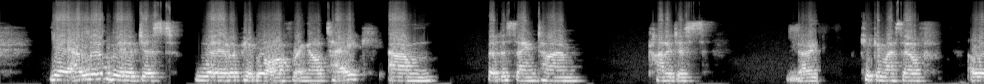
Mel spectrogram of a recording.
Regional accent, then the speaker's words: Adelaide, South Australia, Australia; moved away as an adult; now in Scotland, United Kingdom; the Adelaide Thunderbirds were the Suncorp team. They still are sort of in my hometown

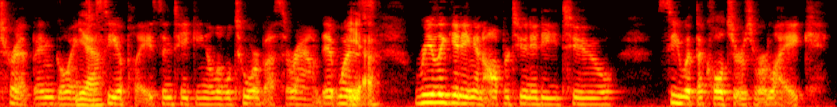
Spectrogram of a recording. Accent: Blaine, Washington, United States; moved away as an adult; also born or lived in East Coast; I grew up in Washington. I grew up on the Canadian border in Blaine.

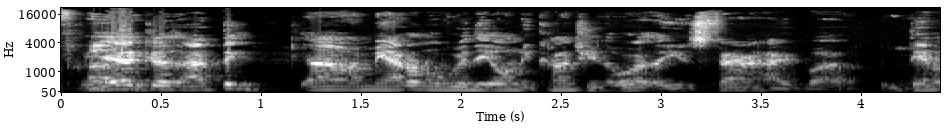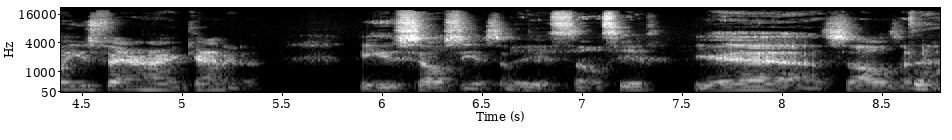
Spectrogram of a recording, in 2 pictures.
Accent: New York City, New York, United States; we're from New York City

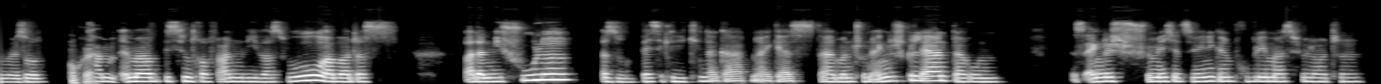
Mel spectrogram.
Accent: Bern, Switzerland; ich bin dann effektiv in Bern aufgewachsen, lange

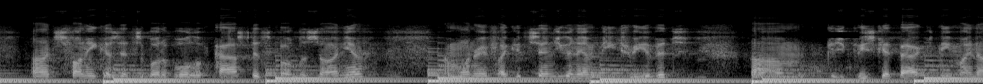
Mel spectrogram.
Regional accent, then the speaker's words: Canada; I am from Dunkeller, Canada.

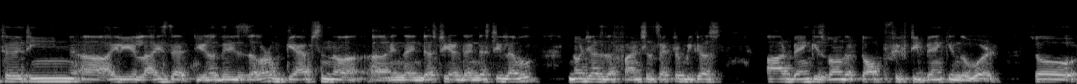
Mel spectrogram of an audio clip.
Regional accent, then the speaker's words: Melbourne, Victoria, Australia; I am from Melbourne, Australia

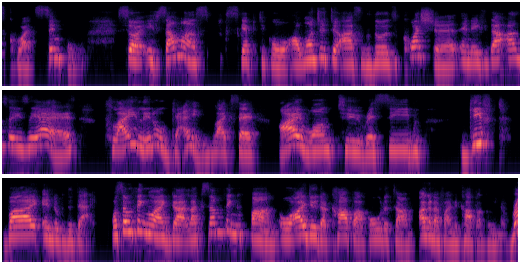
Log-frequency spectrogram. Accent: Japan; moved away; I'm coming from Japan

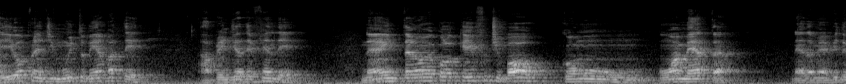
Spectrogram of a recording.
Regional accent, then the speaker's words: Piraju, São Paulo, Brazil; also born or lived in Osasco; Eu nasci, eu nasci em Osasco. Nasci em Osasco, sou Osasco de berço, né? Mas fui criado em Piraju.

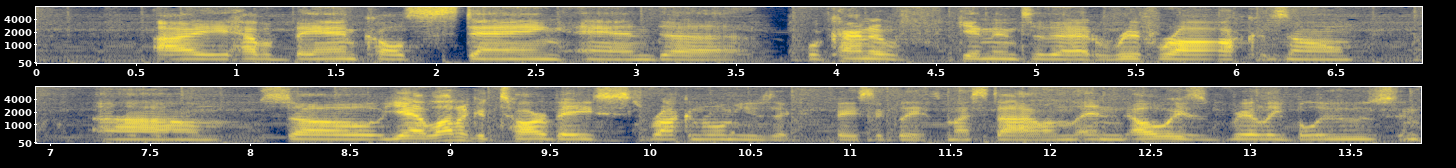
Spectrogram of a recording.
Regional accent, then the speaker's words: Bay Area, California, United States; now in Los Angeles, United States; I'm from California, United States, originally from the Bay Area. I currently live in Los Angeles, California

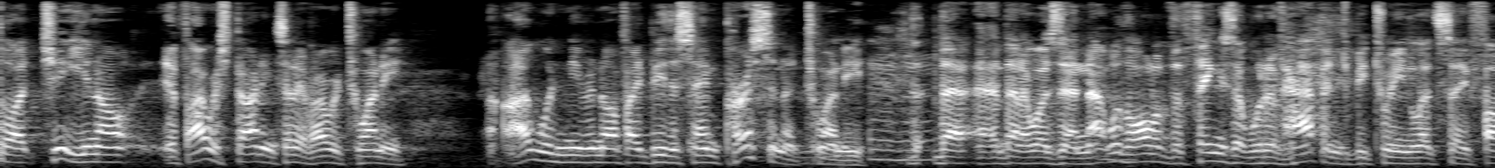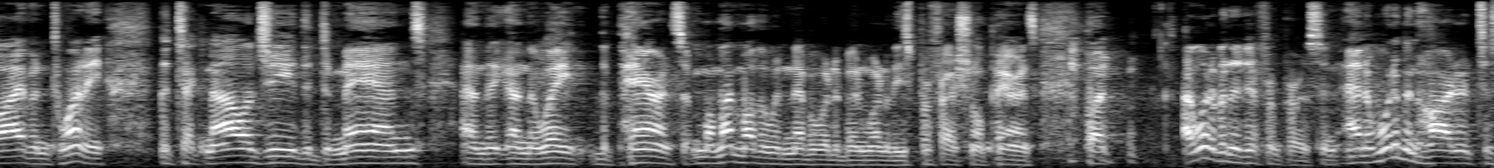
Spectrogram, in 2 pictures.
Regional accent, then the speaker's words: New York City, New York, United States; It was my hometown.

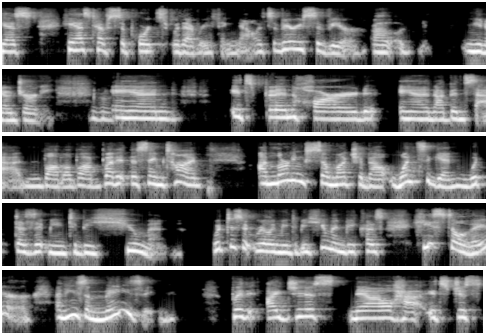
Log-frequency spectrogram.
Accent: United States; also born or lived in Florida / Virginia; as an American

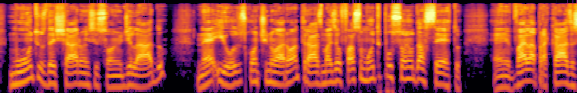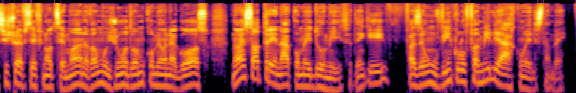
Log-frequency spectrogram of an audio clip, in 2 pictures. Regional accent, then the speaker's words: Montes Claros, Minas Gerais, Brazil; moved away as an adult; now in São Paulo, Brazil; Eu saí de Montes Claros, né? Uma cidade pacata, interior de Minas

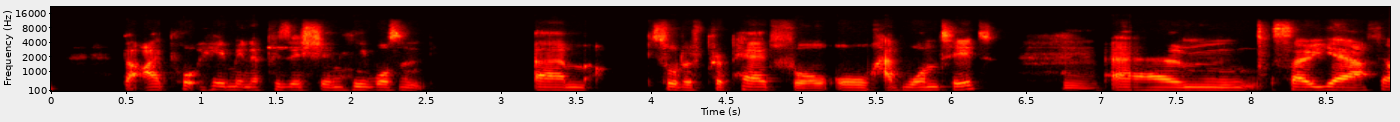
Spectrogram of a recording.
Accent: London, United Kingdom; I was born in Mother's Hospital, which is in Hackney, in East London. Born and raised

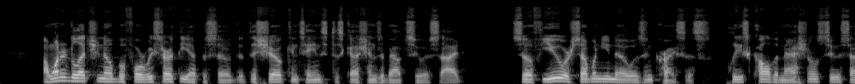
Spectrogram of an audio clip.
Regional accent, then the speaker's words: Savannah, Georgia, United States; And I'm from Savannah, Georgia, actually. Yeah, I grew up there.

